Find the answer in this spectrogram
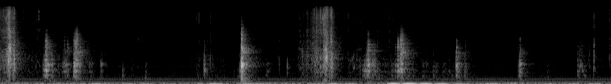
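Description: A tarot deck being shuffled and handled by hand: irregular card snaps and rustles, busiest about three seconds in.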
